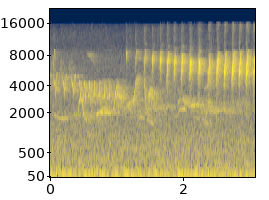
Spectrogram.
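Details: A wood warbler singing in Djurgården, Stockholm on 5 June 2021: very high, thin ticking notes come faster and faster into a shivering trill, after softer warbled notes from other birds, over a low background rumble.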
